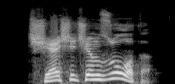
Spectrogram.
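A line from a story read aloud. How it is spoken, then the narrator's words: Loud laughter. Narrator (Russian): захохотал собеседник, ничуть не удивленный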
